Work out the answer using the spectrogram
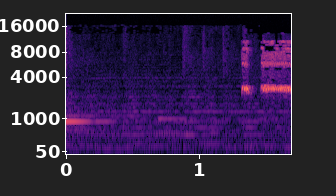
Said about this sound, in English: That is our final whistle.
